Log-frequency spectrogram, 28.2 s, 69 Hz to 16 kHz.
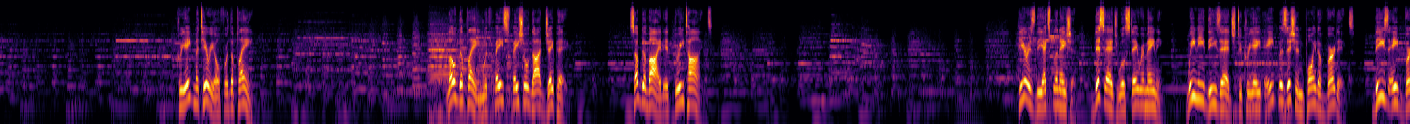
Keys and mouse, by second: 0.5-1.7 ctrl+middle drag, 1.7 z, 3.9-5.3 drag, 5.6-8.6 drag, 9.9 click, 11.6 Tab, 12.3-17.3 right drag, 17.3 2, 18.0 ctrl+middle click, 18.5 click.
